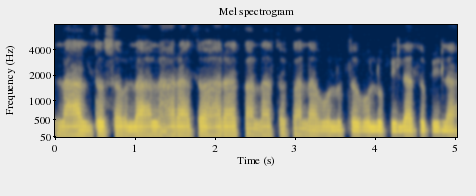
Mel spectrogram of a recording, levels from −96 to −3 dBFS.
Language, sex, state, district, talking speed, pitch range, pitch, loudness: Hindi, male, Bihar, Araria, 190 wpm, 105-110 Hz, 105 Hz, -15 LUFS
